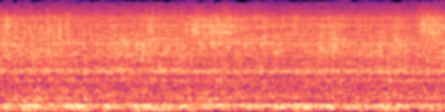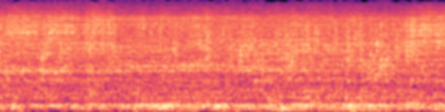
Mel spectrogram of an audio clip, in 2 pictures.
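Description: Kitchen sink tap runs in a steady, loud, unbroken gush while something is washed during home cooking, water splashing continuously throughout with no voices.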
